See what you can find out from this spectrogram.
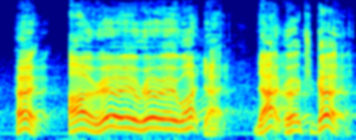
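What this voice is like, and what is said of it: Impersonation of an American. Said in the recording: “my impersonation of American”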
